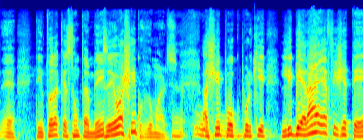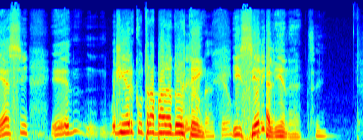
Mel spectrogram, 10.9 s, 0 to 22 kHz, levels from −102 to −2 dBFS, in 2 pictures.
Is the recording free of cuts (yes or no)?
no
